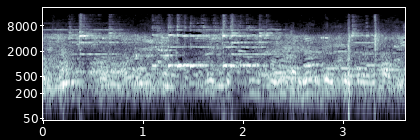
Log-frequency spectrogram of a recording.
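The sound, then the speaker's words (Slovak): A telephone rings with a continuous, jangling bell-like tone that stays steady and fairly loud for the whole few seconds, with no voices over it. “Počúvaj. Zvoní to dám.”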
